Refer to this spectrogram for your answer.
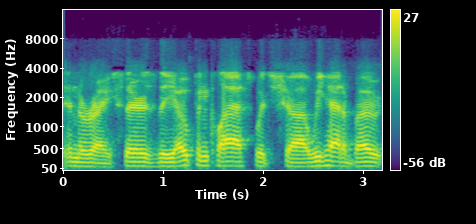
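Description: A man speaks in a Southern US accent at a moderate pace. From Alabama, Mobile. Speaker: army veteran, nonprofit co-founder. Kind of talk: radio interview. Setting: phone call.

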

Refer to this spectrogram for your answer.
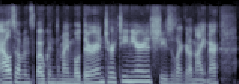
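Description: A woman speaks with a fairly low pitch and an Irish accent, recorded with a dry, close sound with no echo against a quiet background. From Ireland. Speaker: comedian. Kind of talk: casual chat.

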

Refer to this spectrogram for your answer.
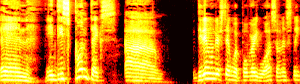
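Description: A man speaks with a Spanish accent at a very slow pace, his fairly high voice bright and sharp in tone. His pitch variation is ordinary. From Dominican Republic. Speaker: ministry worker. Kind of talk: testimony.

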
